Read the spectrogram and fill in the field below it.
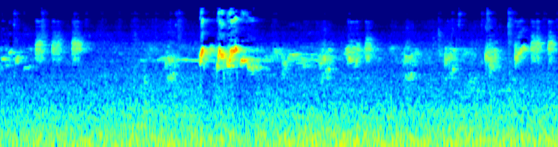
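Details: Red-whiskered bulbul kept at home in a rustic setting, giving short bright warbled whistles, with a louder burst of chattering notes near the middle, over a steady low background rumble.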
